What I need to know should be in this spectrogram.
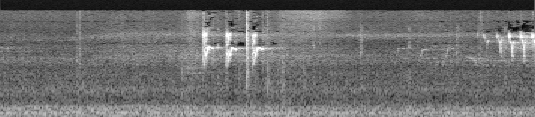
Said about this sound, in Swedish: Sädesärla. Han går upp på slutet. Han, det kan ju vara en hon. Ja, en hen. Bofinken är det. Ja, bofinken. Jo, men det är typiskt på slutet. Mm. Vad duktig han är. Där går han upp.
